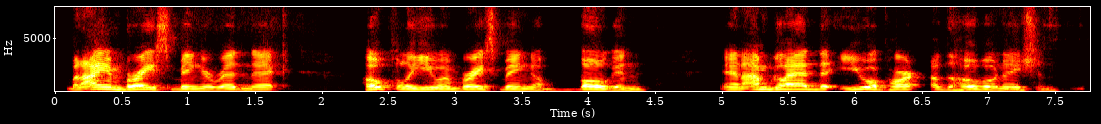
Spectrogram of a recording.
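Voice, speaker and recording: Man with a Southern US accent, fairly high pitch, fairly even intonation and a moderate pace, on a very clean recording with a silent background. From US South. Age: 50s. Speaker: woodworking livestream host. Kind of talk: casual chat. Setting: livestream.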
